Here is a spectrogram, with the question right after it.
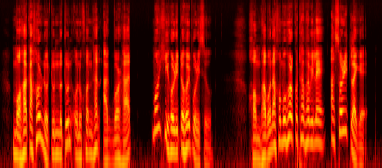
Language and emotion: Assamese, happy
